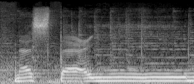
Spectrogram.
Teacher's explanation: ketika membaca nasta'in belum sampai ke nunnya, jangan ke khayshum dulu, karena dia makhrajnya adalah mat al-jawf.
